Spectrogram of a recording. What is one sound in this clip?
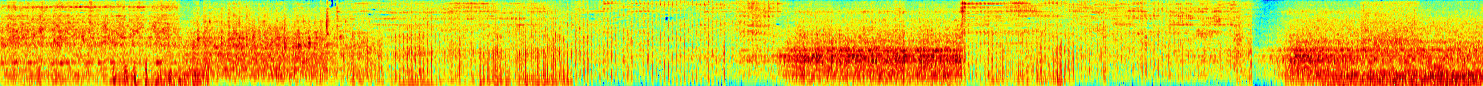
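A grinding wheel shrieks against steel.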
